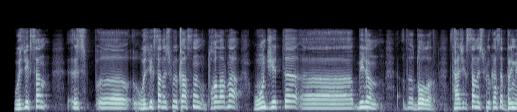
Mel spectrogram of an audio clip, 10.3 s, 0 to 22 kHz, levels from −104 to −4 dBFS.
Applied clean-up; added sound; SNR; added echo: neural mask model DeepFilterNet 3.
